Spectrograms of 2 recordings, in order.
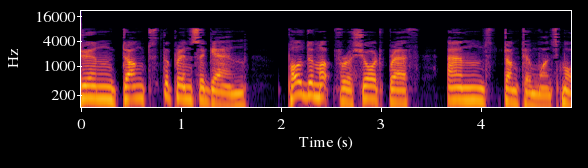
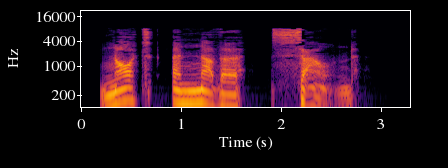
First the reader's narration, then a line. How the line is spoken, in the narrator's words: Hadrian growled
